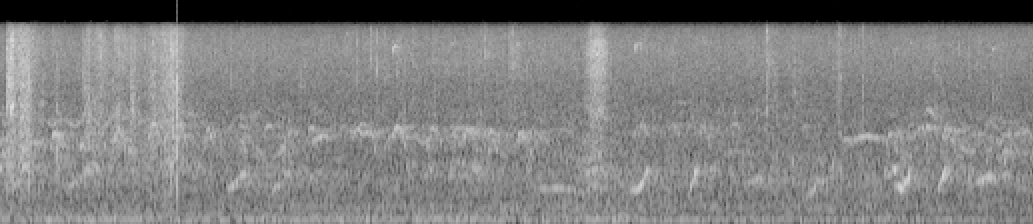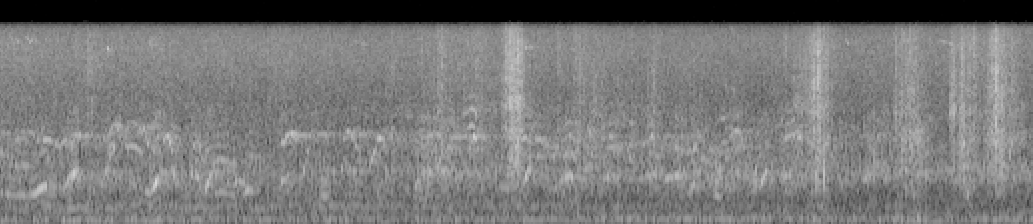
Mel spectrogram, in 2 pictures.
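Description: A pack of coyotes, set off by a passing siren, howls and yips together in a wavering, high-pitched chorus that rises and falls for about twenty seconds over a steady low rumble, with occasional sharp clicks.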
